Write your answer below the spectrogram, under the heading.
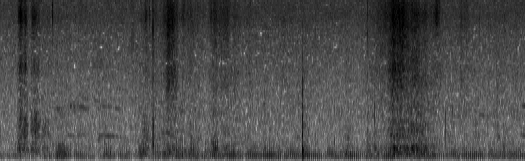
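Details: A newborn kitten, one day old, purrs in a continuous low throbbing rumble; a few sharp taps and short hissy rustles break through around the steady vibration.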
